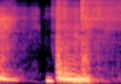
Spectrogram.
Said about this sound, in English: Is that an airplane? Wait, it's getting closer.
